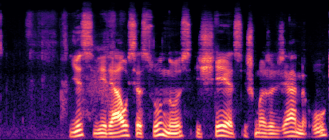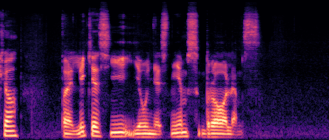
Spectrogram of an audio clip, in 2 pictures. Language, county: Lithuanian, Kaunas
